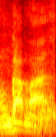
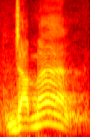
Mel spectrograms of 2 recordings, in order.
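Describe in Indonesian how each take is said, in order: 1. Kata itu diawali dengan bunyi g keras. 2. Kata itu diawali dengan bunyi j. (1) "Gamal dia kata" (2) "kita kata Jamal"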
